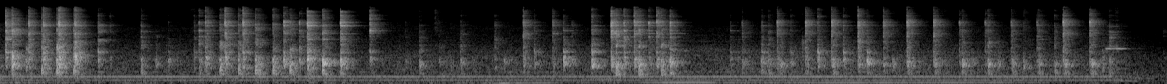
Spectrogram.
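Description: Fork stirring egg and cheese in a glass measuring cup: rapid clinking of metal against glass, several strokes a second, coming in spells. Underneath, a microwave oven runs with a steady hum that cuts off near the end.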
